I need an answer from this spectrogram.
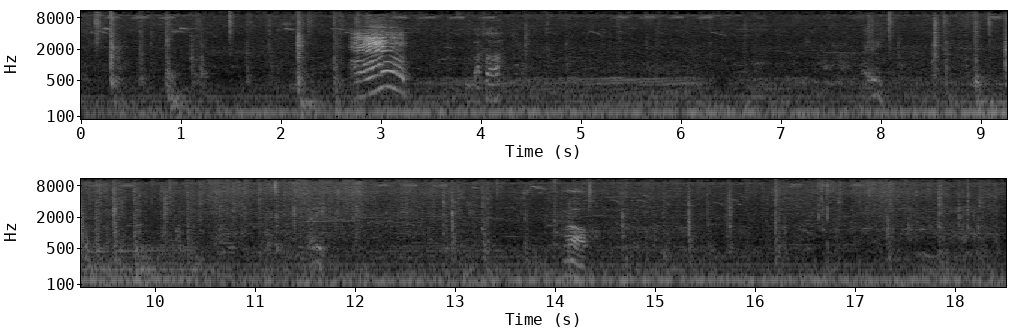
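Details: Goat being fed leaves from a tree it eagerly eats, giving one loud quavering, wavering bleat early on and a fainter short bleat later, over steady talking, a low constant hum and scattered rustles and clicks.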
